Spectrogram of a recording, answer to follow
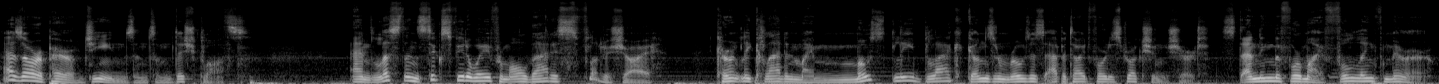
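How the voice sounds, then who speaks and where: A man's voice: medium pitch, very animated, measured pace. A man reading first-person fan fiction aloud as a dramatic narrator. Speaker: story narrator.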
